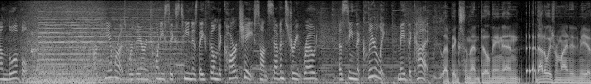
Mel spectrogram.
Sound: horn honking

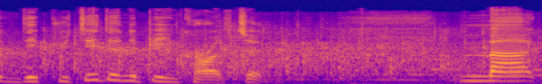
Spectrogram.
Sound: applause

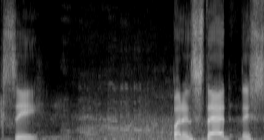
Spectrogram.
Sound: audience laughing

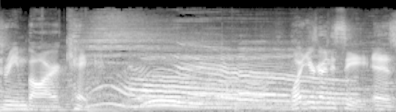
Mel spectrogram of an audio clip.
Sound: judges gasping

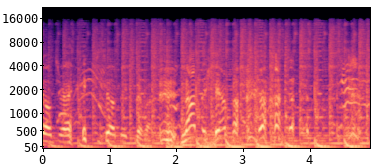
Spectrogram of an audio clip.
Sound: laughs

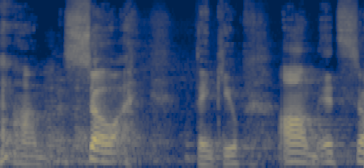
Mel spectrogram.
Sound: audience chuckling

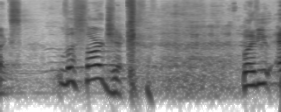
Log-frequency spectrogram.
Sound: laughter

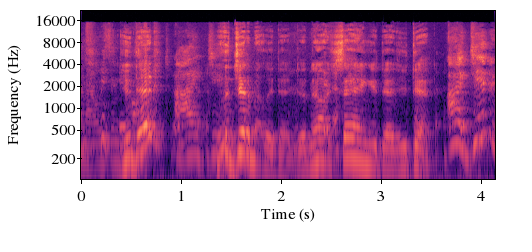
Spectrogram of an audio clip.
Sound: voiceover; voiceover

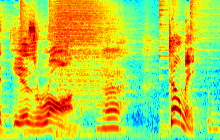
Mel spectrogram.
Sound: sighing

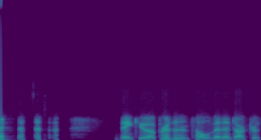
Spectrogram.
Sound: laughing

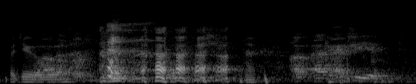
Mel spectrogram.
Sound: laughs

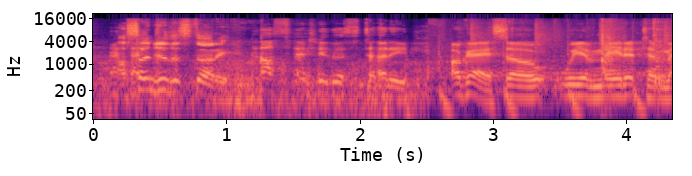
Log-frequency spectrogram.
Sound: laughing

